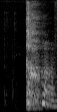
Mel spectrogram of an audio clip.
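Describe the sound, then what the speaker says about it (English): A single harsh cough from someone with a sore, irritated throat bursts out close by, preceded by a faint breathy intake, with no speech. "I will try not to cough too much"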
